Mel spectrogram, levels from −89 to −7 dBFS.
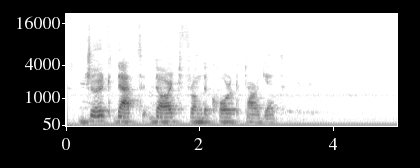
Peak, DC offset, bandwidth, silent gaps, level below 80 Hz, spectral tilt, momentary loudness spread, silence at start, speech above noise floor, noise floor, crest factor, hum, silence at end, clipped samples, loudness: -24 dBFS; under 0.1%; 16 kHz; none; -64 dBFS; -6 dB/octave; 12 LU; 0.05 s; 21 dB; -67 dBFS; 24 dB; none; 0 s; under 0.1%; -46 LUFS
